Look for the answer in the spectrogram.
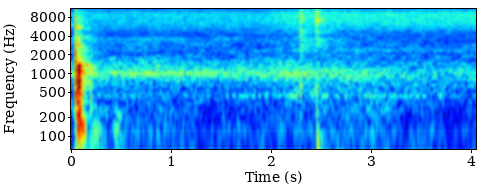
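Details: Near silence in a small room, with a sharp click at the start and two faint ticks later, and no animal sound.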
